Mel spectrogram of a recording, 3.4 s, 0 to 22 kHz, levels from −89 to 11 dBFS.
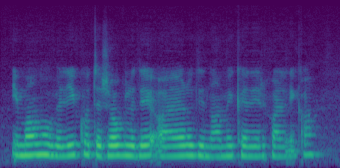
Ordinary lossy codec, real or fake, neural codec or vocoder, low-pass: none; fake; autoencoder, 48 kHz, 128 numbers a frame, DAC-VAE, trained on Japanese speech; 19.8 kHz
